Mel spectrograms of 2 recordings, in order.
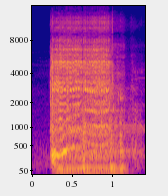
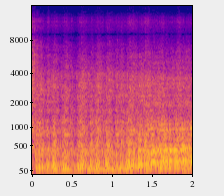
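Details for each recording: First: Mercury 2.5L EFI outboard with hot-soak no-start, spark checked by screwdriver to bolt gap: about a second of brisk, even cranking without catching; spark healthy, so ignition spark isn't the problem; normal cranking. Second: Mercury 2.5L EFI outboard with hot-soak no-start, cranked with extra throttle via shift-disengage button: catches and runs rough and uneven, stumbling before settling, with smoke; flooded condition.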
